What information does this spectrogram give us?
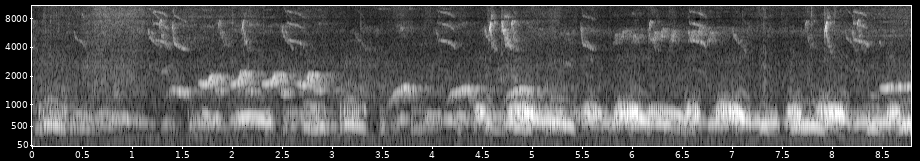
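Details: Untamed decoy spotted dove, newly brought in, fighting: repeated low hoarse cooing phrases, several overlapping, with a few higher slurred notes and faint high chirps of small birds behind.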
